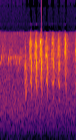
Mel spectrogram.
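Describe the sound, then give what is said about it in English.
A thin, high bird note gives way to a quick run of about nine harsh, chattering chack calls from a fieldfare, evenly spaced, with no voices. “It was a field fare.”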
